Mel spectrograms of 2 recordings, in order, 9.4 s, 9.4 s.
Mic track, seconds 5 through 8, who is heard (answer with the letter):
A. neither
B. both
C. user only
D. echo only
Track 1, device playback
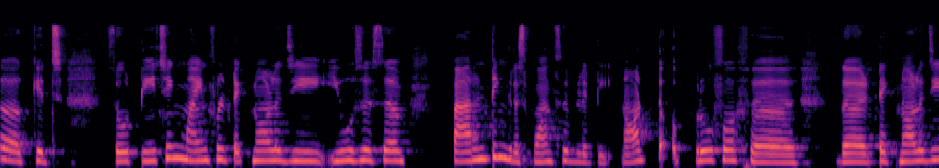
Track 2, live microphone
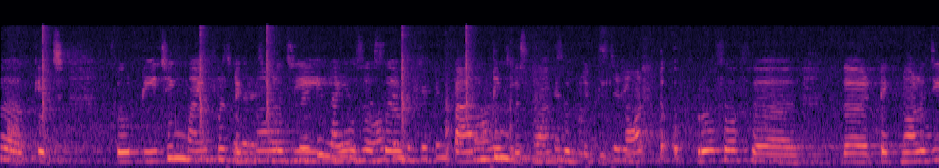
B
